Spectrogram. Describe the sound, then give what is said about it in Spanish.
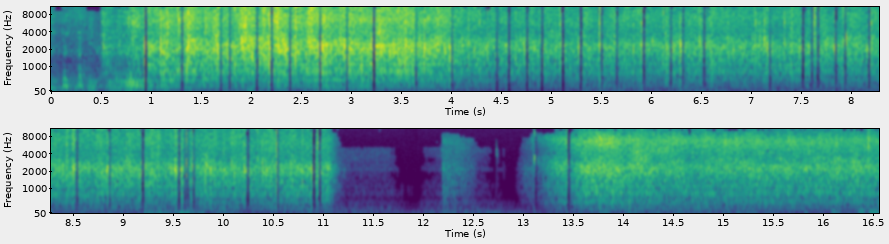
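Sustained audience applause after Cristian Álvarez's farewell speech, dense and steady for about eleven seconds, breaks off briefly into near silence, then resumes just as strongly to the end. “Aplausos.”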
